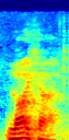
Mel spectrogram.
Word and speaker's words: Leica: Leica.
